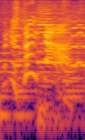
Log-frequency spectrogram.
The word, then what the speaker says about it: Perestroika: ¡Perestroika! ¡Claro! ¡Pasiva! – Acento en la I.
